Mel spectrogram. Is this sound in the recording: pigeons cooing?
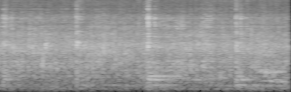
no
